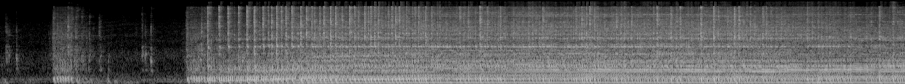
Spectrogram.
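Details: Maverick MT after clutch spring replacement, started on choke: after a short pause the engine catches and holds a loud, steady buzzing run with no misses or rattles; healthy.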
